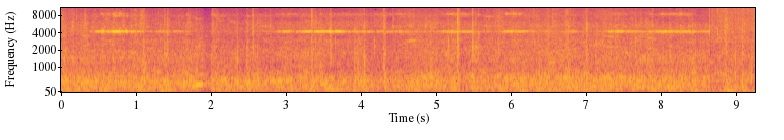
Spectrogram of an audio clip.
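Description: A 12¼-inch gauge miniature steam railway train running over its track with a steady rumble. Its wheels give a thin, high squeal on and off as it takes the curve, with scattered clicks from the wheels on the rails.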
